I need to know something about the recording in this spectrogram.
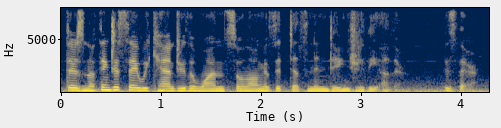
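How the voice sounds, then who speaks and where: A woman's voice: on the low side, fast, background noise, lightly acted. A woman acting a determined, outspoken colony administrator in a video game, with an earnest, insistent manner. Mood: composed. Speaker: deputy administrator.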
